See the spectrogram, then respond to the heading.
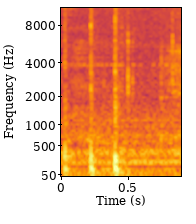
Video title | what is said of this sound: Honey Wheat Bread | it sounds hollow when you tap it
